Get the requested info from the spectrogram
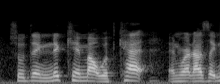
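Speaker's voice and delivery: ordinary talk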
